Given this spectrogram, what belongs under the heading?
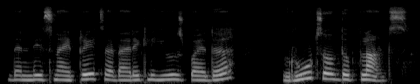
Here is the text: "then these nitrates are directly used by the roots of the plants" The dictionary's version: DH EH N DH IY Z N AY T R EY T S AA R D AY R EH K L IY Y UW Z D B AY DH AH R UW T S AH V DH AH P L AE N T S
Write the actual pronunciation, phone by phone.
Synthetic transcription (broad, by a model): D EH N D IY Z N AY T R EY T S AA R D AY R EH K L IY Y UW Z D B AY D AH R UW T S AH V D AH P L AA N T S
